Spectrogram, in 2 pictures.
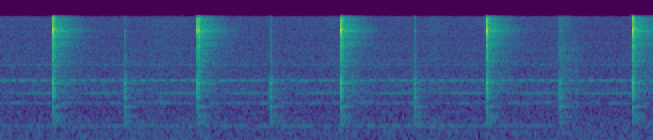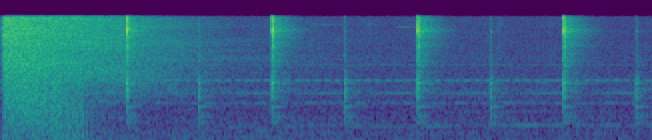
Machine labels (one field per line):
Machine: valve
